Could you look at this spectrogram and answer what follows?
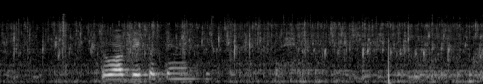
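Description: Water is poured over a waterproof bridal makeup base during a water test, a soft continuous trickle running throughout while someone briefly speaks over it.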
